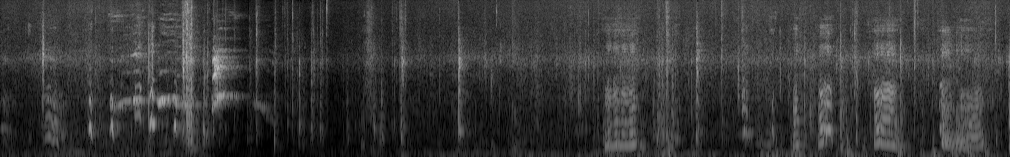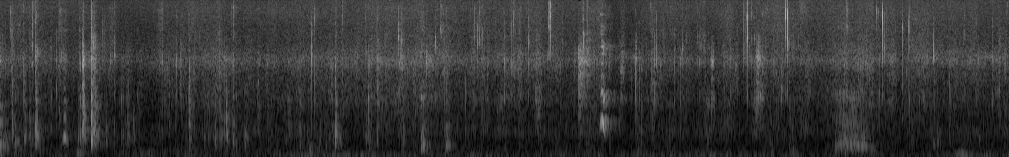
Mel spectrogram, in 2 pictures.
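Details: Three-week-old Weimaraner puppies playing together and starting to growl, indoors in a small room: bursts of small harmonic whimpers and rough grumbling yelps, densest mid-clip, amid constant scuffling and shuffling noises.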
